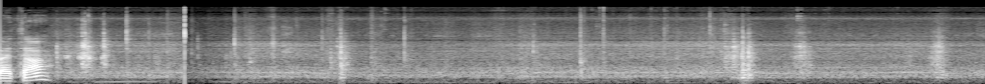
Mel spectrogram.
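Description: Small clicks and crackles come from a little amplifier being handled and its knob turned.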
